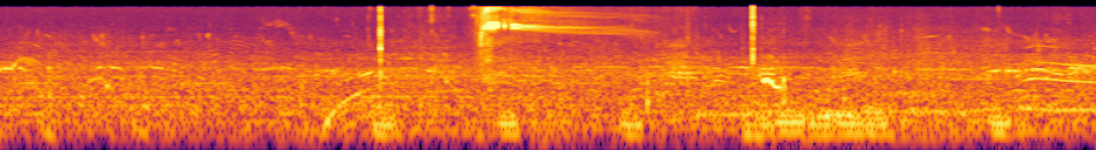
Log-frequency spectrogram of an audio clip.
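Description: A paddle dips and splashes in water.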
